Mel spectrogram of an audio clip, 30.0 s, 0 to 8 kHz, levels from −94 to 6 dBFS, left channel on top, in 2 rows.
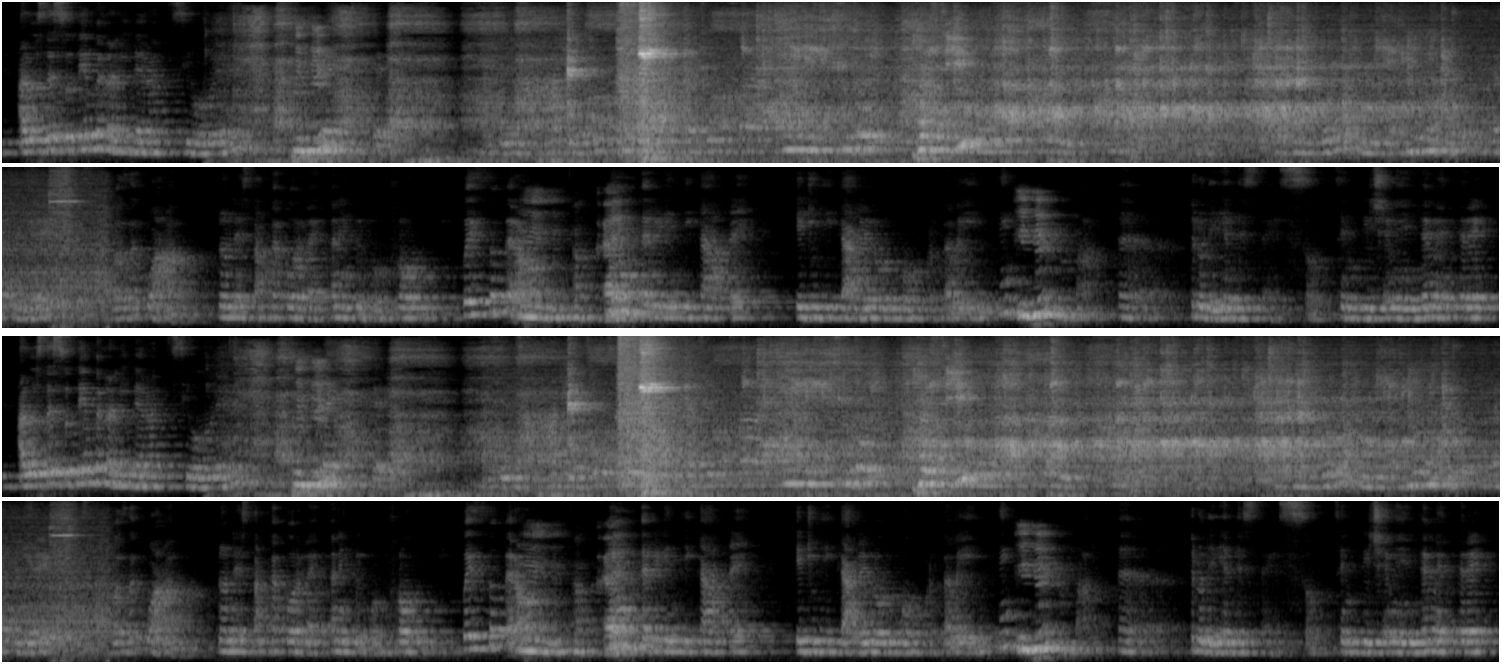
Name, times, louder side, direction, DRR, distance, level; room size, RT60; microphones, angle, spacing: voice 1, 0.2-1.6 1.8-2.4 3.1-3.4 3.7-4.0 4.8-8.8 9.3-10.7 11.0-11.3 11.9-16.7 17.1-20.3 21.0-22.4 22.9-25.1 25.7-25.9 26.1-26.6 26.9-29.8, right 1 dB, 30° right, -3 dB, 0.7 m, -41 dB
sound 1, 2.0-11.3, left 2 dB, 90° left, 0.5 m, -45 dB
voice 2, 2.9-3.2 9.1-9.7 14.2-14.4 20.1-21.2 25.1-25.4, equal, 20° left, -3 dB, 0.5 m, -32 dB
sound 2, 4.8-16.0, left 1 dB, 70° left, 1.0 m, -29 dB
sound 3, 6.1-7.5, right 3 dB, 70° right, 0.6 m, -36 dB
2.6 x 2.5 x 3.5 m, 1.1 s
head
